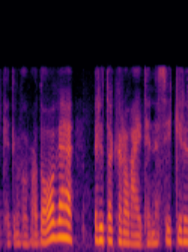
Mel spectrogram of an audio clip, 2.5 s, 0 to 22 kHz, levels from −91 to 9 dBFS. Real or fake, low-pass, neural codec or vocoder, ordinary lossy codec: fake; 7.2 kHz; codec, 16 kHz, 0.8 kbps, ZipCodec; AAC, 64 kbps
